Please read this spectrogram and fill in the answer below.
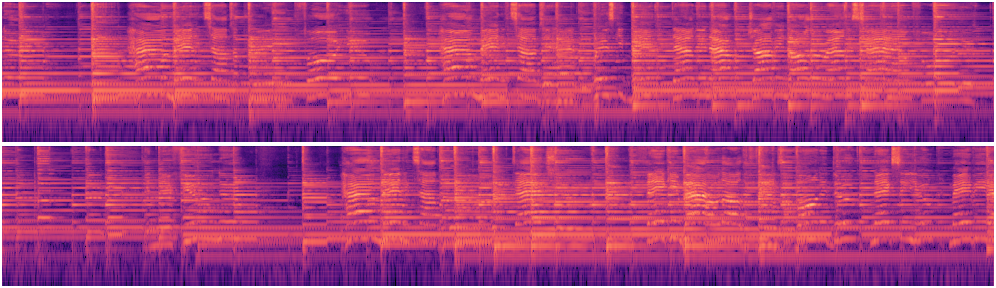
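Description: Acoustic guitar strummed in steady chords accompanying male voices singing a song.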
